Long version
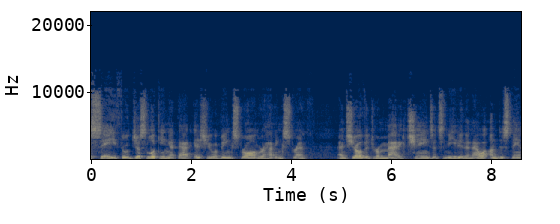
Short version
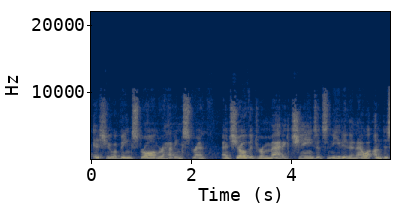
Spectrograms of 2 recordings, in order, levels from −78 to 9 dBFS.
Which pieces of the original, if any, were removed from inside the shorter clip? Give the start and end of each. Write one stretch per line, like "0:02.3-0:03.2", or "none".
0:04.6-0:04.9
